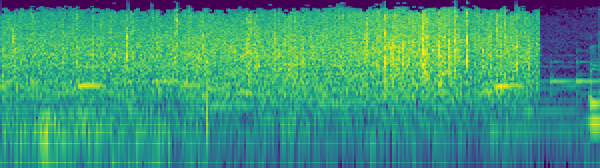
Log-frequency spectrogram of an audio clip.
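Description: Heavy rain falling on a garden and its fruit trees, a steady dense hiss that cuts off suddenly about five and a half seconds in.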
